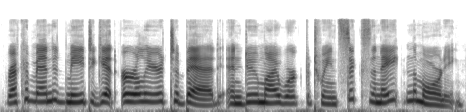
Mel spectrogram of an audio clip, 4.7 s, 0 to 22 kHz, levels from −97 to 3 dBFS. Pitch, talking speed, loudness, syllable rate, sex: 245 Hz, 230 wpm, -17 LUFS, 5.3 syllables/s, female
